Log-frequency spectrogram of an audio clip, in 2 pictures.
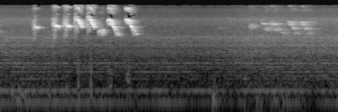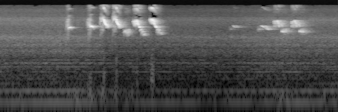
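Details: Double-collared seedeater song in two rounds, each a fast string of piercing high notes followed a couple of seconds later by a softer, buzzy chattering phrase; a constant low background hum.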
